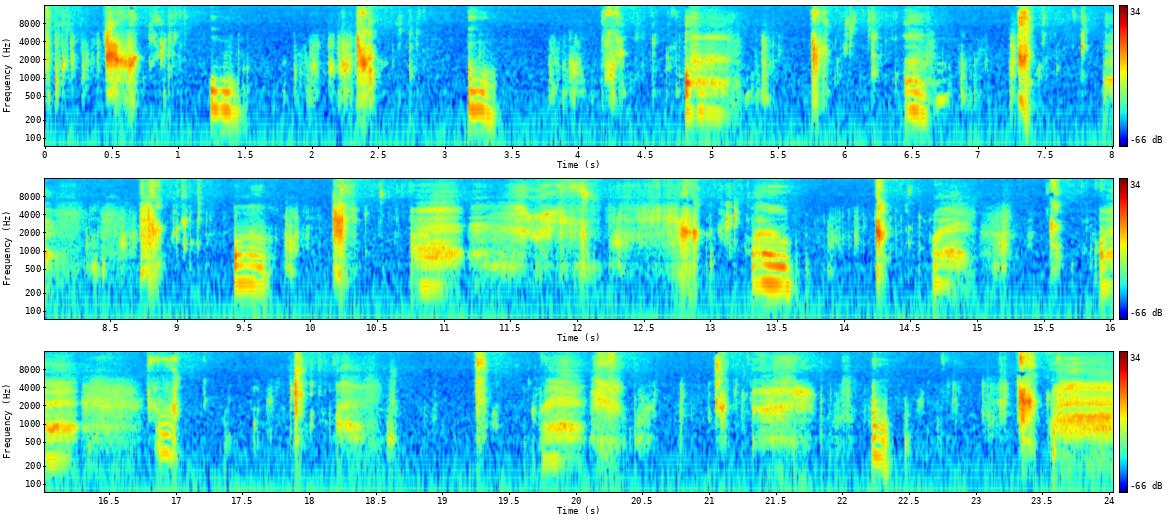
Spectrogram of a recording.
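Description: Food being bitten and chewed, with many crisp crunches and moist chewing sounds at an irregular rhythm throughout, fairly quiet overall.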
